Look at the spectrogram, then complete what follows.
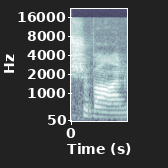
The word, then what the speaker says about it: Siobhan: my nickname style because my name is siobhan but it's spelt like this we'll put it here because it's irish and it's weird spelling okay this question i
